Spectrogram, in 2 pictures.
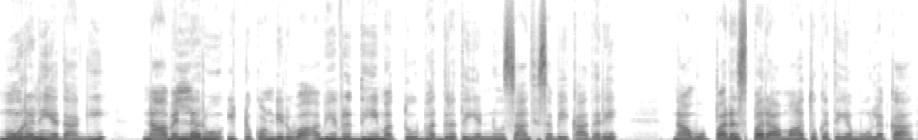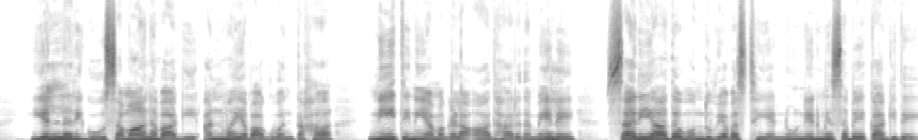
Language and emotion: Kannada, neutral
